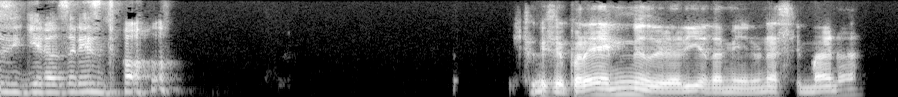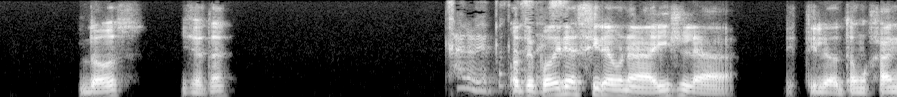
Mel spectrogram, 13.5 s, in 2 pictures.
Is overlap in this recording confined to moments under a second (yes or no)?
yes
